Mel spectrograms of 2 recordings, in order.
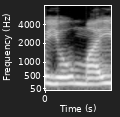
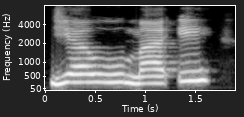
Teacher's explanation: مائی نہیں پڑھا جائے گا، حمزہ کا ساؤنڈ آپ کا بالکل کلیئر ہونا چاہیے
